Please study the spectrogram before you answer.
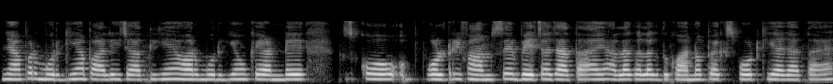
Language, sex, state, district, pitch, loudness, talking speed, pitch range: Hindi, female, Delhi, New Delhi, 230 Hz, -16 LUFS, 170 wpm, 230-235 Hz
